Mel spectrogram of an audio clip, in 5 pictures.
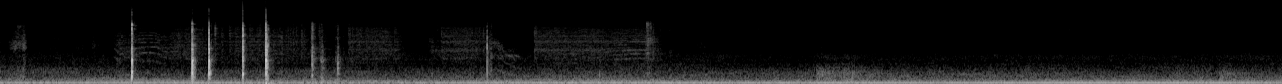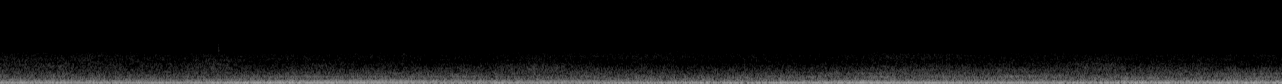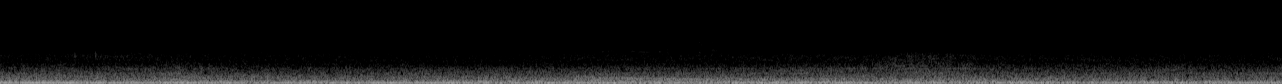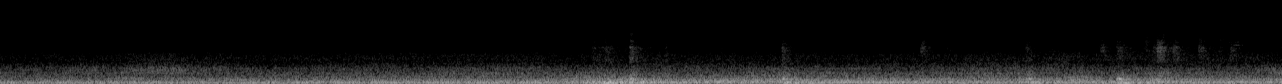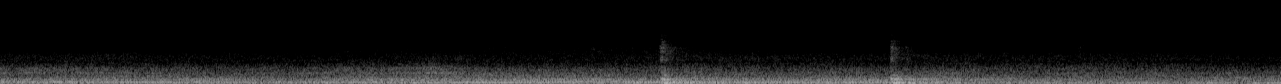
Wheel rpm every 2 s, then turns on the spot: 0, 0, 0, 0, 0, 0, 0, 0, 0, 0, 0, 0, 0, 0, 0, 0, 0, 0, 0, 0, 0, 0, 0, 0, 0, 0, 0, 0, 0, 0, 0, 0.
none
